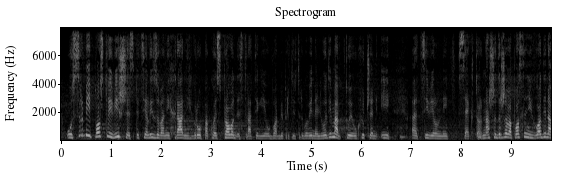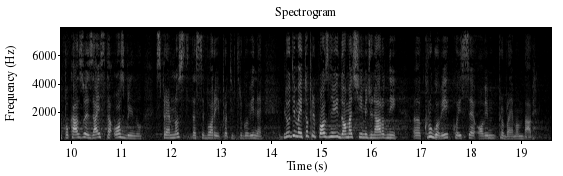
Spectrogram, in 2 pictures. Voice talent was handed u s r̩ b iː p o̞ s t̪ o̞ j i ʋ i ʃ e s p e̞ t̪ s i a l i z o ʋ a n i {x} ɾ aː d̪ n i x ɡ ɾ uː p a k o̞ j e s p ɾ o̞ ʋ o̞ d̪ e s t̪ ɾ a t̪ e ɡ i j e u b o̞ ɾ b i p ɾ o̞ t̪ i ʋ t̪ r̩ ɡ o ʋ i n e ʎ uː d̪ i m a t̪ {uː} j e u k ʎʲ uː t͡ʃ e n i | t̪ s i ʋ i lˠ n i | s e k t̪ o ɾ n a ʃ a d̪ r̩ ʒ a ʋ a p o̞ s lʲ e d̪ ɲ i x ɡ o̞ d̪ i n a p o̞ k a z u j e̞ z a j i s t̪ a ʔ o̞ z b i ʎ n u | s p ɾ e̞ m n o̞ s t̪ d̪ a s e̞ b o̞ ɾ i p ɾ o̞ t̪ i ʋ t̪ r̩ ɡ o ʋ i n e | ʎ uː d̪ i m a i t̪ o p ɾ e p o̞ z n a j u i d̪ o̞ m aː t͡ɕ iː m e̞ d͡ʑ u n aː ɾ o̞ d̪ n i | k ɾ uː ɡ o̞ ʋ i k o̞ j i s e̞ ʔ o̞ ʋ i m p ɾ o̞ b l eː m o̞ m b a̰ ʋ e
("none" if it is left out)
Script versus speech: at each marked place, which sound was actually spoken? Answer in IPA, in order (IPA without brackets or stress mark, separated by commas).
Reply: x, uː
